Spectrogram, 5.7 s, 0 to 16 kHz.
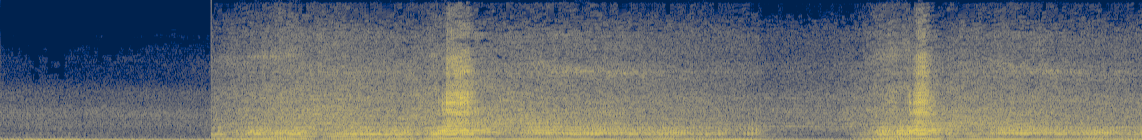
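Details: Honda Accord Euro CU2 K-series fitted with a PLM downpipe, high-flow cat and Vibrant ultra-quiet resonator to cure an exhaust buzz, on first start: a smooth, even idle that revs cleanly twice and settles with no rattle or drone; a normal exhaust note.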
